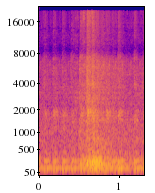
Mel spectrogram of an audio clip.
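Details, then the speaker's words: Zanella RX 150 carbureted motorcycle after a cold start on a cool morning: a steady, even idle that has risen to about 1000 rpm as it warms, up from its usual 800 rpm when cold. Healthy and running smoothly. "ya calentó un poquito está el 1000 pero Generalmente cuando arranca así en frío queda en 800 vueltas sin necesidad de llevarla"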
